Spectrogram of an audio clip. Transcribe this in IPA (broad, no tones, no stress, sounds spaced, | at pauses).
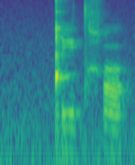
ǃ i t χ ɑ̃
